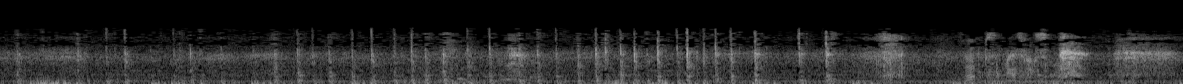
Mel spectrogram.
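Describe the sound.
Keys clatter on a computer keyboard while a Wikipedia page is being edited: many rapid, irregular clicks in bursts, growing busier partway through, with a voice talking underneath.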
